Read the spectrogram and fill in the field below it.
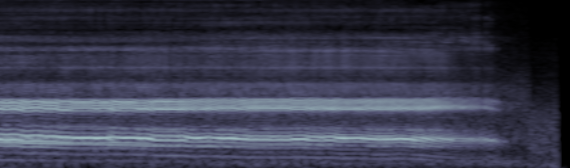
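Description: One long, steady, voiced burp of about four seconds that fades out at the end.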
